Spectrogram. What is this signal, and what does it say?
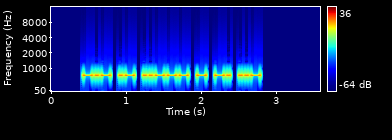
Morse code, heard as a keyed tone, about 30 wpm, 700 Hz. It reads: KA2TNU
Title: USA Call Signs - 6 Characters - Repeated 2x - 30wpm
